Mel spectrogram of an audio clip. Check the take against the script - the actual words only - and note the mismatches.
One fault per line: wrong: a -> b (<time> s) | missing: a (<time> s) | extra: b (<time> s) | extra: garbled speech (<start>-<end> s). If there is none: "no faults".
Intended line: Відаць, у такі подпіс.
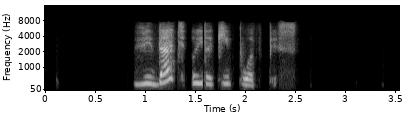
no faults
